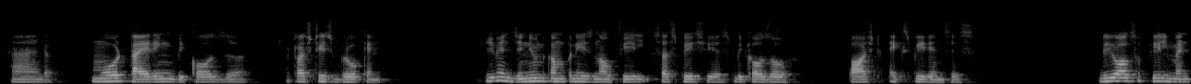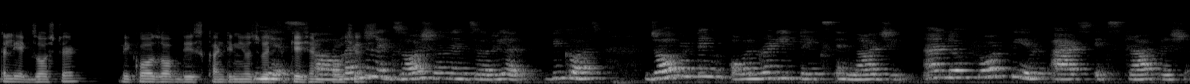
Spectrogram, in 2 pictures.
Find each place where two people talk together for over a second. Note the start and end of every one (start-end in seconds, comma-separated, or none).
14.4-15.7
